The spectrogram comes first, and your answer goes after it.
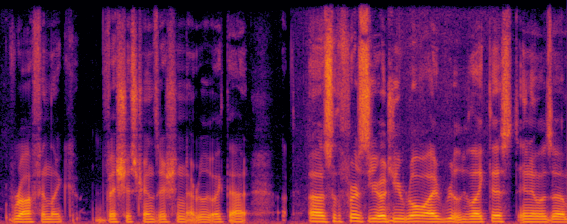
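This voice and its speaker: Hoarse young man rambling over footage. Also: medium pitch. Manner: rambling with many fillers. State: hoarse from allergies. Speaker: roller coaster reviewer. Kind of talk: casual voice-over commentary.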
